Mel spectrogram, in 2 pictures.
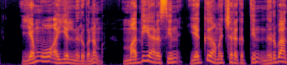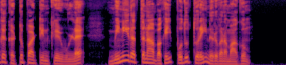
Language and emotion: Tamil, neutral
